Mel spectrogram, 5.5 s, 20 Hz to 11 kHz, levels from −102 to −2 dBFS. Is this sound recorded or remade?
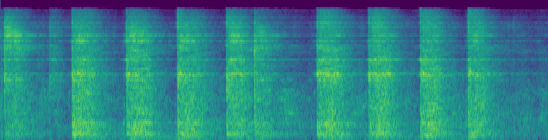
remade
